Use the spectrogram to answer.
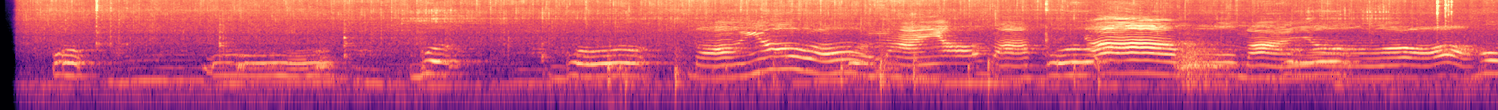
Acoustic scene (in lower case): restaurant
